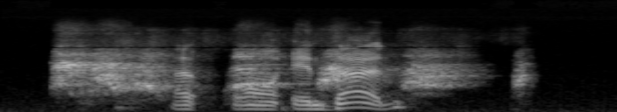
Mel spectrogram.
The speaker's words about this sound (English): And that is my dog, Marcus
